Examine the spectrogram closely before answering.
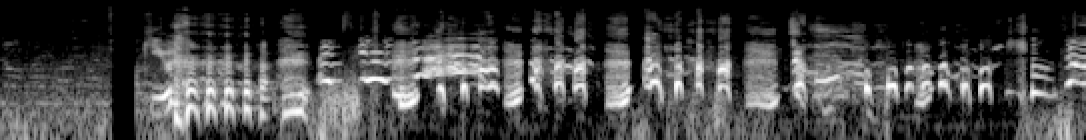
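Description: Young people laugh and shriek excitedly close by.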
